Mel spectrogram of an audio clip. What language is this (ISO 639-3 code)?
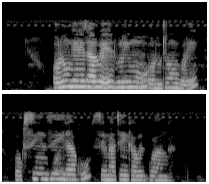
lug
